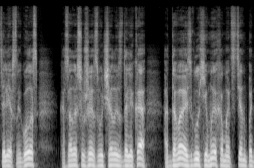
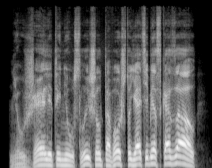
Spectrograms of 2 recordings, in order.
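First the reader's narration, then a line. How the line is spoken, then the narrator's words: Hiss. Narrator (Russian): прошипел Мефисто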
